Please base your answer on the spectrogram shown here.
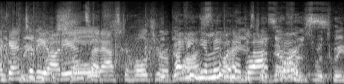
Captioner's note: applause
